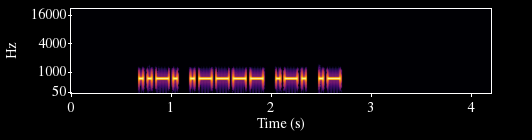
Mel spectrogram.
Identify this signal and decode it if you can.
Morse code, heard as a keyed tone, about 28 wpm, 700 Hz. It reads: F1RA
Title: DXCC-100 Call Signs - 4 Characters - Repeated 3x - 28wpm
